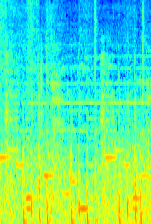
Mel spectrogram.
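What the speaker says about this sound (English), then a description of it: "the horse is following the road close." Horse hooves clip-clop along a road in the video game Breath of the Wild, a steady trotting rhythm of close, crisp hoofbeats with no talking.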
